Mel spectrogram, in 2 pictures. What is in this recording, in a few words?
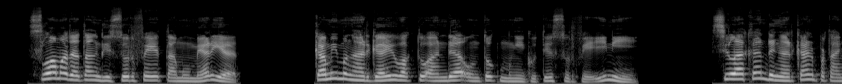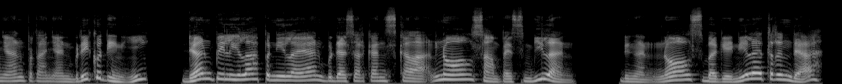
indonesian ivr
